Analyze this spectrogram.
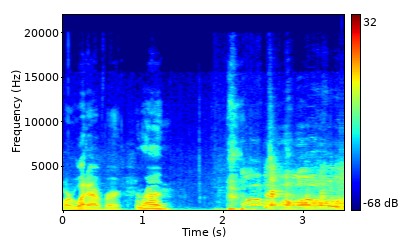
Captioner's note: all laughing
